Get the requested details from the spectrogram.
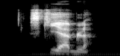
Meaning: skiable
- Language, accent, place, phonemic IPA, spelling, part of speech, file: French, France, Lyon, /skjabl/, skiable, adjective, LL-Q150 (fra)-skiable.wav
